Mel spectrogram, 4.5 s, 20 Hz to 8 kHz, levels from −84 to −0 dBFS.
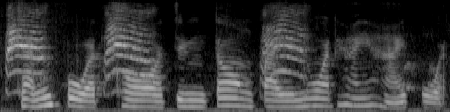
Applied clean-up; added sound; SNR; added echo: none; Meow; 3 dB; none.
